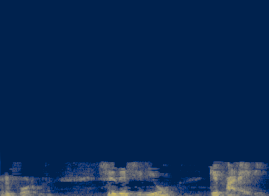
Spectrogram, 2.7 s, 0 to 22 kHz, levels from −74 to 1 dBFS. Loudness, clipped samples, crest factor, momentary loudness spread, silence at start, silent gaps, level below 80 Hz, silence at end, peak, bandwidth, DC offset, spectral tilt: -23 LUFS; under 0.1%; 20 dB; 21 LU; 0 s; none; -54 dBFS; 0.05 s; -4 dBFS; 4 kHz; under 0.1%; -10.5 dB/octave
